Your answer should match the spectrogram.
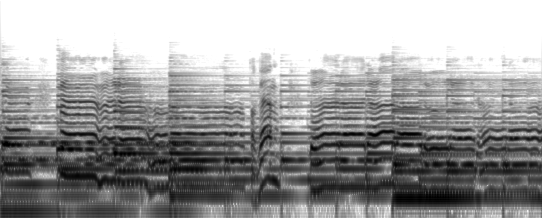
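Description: Electronic keyboard playing a worship-song chord loop: held F, C and G/B chords over low bass notes, changing every few seconds. Above the chords, a melody line slides and wavers in pitch.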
